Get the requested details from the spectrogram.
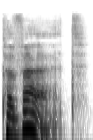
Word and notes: pervert: British English

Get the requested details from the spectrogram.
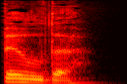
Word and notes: builder: British English

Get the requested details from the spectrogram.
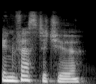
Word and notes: investiture: British English

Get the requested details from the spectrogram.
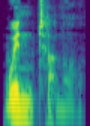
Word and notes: wind tunnel: British English

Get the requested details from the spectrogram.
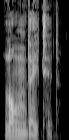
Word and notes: long-dated: British English

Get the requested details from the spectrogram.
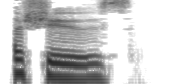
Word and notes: eschews: British English

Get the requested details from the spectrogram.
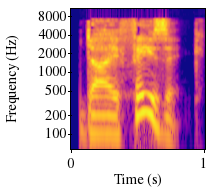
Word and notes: diphasic: British English

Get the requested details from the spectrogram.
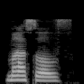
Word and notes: mussels: British English

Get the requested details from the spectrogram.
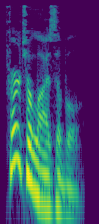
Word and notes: fertilizable: British English

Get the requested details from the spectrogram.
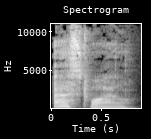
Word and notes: erstwhile: British English

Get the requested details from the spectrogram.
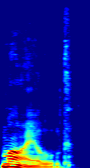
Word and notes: mild: British English

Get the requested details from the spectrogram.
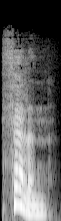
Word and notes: felon: British English

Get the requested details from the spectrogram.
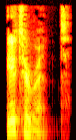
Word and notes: iterant: British English

